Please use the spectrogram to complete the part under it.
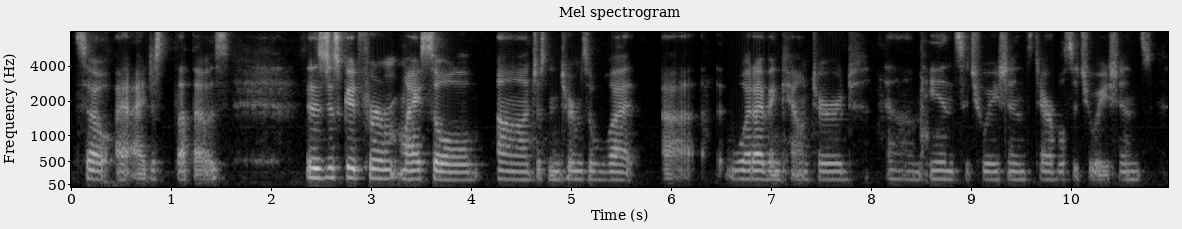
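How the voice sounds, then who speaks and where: A woman sharing rambling personal reflections as a vlogger, speaking haltingly and often trailing off mid-thought. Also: low-pitched, level tone, vocal fry.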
